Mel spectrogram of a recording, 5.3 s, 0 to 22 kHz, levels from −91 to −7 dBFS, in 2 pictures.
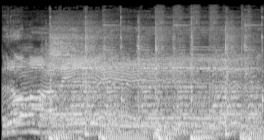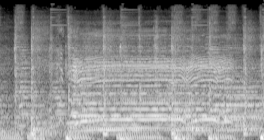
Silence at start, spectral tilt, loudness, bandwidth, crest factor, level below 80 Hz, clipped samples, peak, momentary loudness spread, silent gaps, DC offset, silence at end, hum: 0 s; -3.5 dB/octave; -15 LUFS; 19.5 kHz; 14 dB; -26 dBFS; under 0.1%; 0 dBFS; 5 LU; none; under 0.1%; 0 s; none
